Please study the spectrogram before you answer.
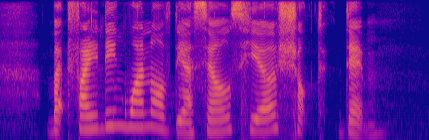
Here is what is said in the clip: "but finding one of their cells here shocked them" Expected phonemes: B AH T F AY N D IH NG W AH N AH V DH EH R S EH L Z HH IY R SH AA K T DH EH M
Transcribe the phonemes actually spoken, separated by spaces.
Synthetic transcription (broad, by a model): B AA T F AY N D IH NG W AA N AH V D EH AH S EH L S HH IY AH SH AA K T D EH M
